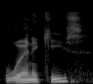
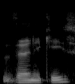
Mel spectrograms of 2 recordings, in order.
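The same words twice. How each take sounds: First: The name is said with an English pronunciation. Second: The name is said with a German pronunciation. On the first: "I will be pronouncing it" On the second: "technically it is Wernicke's because it's German"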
